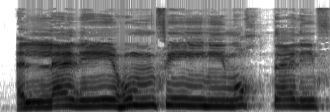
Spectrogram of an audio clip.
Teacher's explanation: আল্লাযী হুম মিম সাকিনে ইজহারে খাস গুন্না ছাড়া পড়তে হবে। হুম ফি জেরের বাম পাশে জজম ওয়ালা ইয়া মদের হরফ, 1 আলিফ টেনে পড়তে হবে। ফিহি মুখতালিফুন মধ্যে আরজি, এখানে 3 আলিফ টান দিয়ে ওয়াকফ করতে হবে। · আল্লাহ লাম তাসদীদ ওয়ালা হরফ, আল্লাযী জেরের বাম পাশে জজম ওয়ালা ইয়া মদের হরফ, 1 আলিফ টান দিয়ে পড়তে হবে। আল্লাযী হুম মিম সাকিনে ইজহারে খাস গুন্না ছাড়া পড়তে হবে। হুম ফি জেরের বাম পাশে জজম ওয়ালা ইয়া মদের হরফ, 1 আলিফ টেনে পড়তে হবে।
